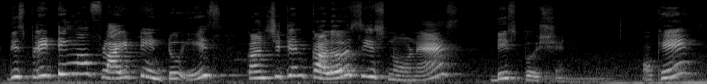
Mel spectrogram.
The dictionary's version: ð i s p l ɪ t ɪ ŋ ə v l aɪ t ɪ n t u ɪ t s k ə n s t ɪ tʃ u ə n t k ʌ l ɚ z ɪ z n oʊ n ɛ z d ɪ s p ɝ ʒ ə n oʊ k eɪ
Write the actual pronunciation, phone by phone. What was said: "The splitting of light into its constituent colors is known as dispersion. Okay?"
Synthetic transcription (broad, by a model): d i s p l ɪ t ɪ ŋ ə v l aɪ t ɪ n t u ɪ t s k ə n s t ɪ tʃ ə n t k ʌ l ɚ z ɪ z n oʊ n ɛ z d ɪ s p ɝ ʃ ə n oʊ k eɪ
